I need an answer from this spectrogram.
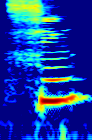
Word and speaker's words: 亲: But 亲, it doesn't have the G, okay? So it doesn't have the G at the end. 亲, all right?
